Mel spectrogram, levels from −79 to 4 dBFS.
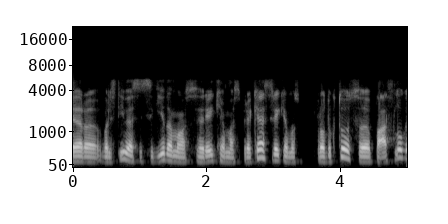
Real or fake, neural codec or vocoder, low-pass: real; none; 5.4 kHz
